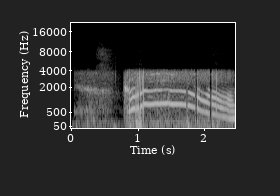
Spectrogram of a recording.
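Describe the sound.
A person voices a loud, drawn-out screech imitating a hawk's cry, gliding slowly downward in pitch for over a second, preceded by a softer, higher vocal tone.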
